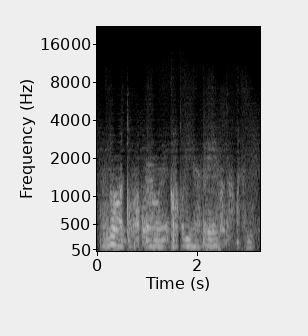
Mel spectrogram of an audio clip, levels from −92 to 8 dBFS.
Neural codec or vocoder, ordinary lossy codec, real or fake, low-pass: codec, 44.1 kHz, 0.9 kbps, DAC; none; fake; 14.4 kHz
